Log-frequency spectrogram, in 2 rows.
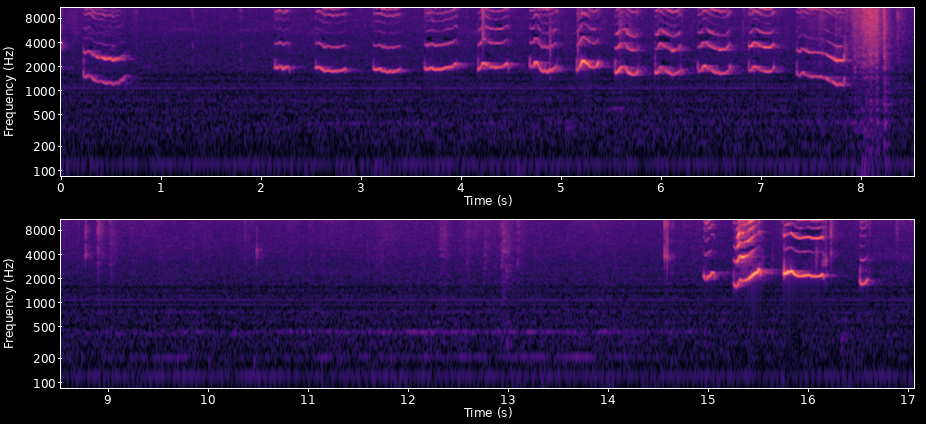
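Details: Pomeranian puppies, 28 days old, indoors: high thin squeaking whimpers rising and falling, repeated in quick bursts for about eight seconds, a knock, then quiet hum before a few more squeaks near the end.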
